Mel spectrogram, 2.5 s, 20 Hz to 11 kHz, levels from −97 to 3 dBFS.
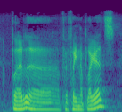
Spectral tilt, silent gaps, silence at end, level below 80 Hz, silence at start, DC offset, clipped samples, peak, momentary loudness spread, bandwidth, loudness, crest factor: -5.5 dB/octave; none; 0.2 s; -54 dBFS; 0.25 s; under 0.1%; under 0.1%; -2 dBFS; 9 LU; 8 kHz; -20 LUFS; 18 dB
